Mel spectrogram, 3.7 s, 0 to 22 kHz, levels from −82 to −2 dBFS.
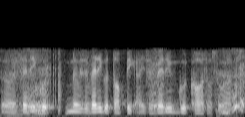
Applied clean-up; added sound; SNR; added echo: none; Zipper (clothing); 7 dB; none.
